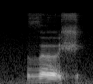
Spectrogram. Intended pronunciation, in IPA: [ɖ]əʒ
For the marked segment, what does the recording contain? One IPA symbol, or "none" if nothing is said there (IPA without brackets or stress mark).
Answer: ð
